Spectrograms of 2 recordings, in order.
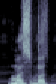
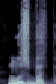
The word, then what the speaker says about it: مثبت: متفقہ۔ پانچواں لفظ ہے مثبت۔ یہ غلط تلفظ ہے، درست تلفظ ہے مثبت۔ دوبارہ سنیے، مثبت۔ بچوں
